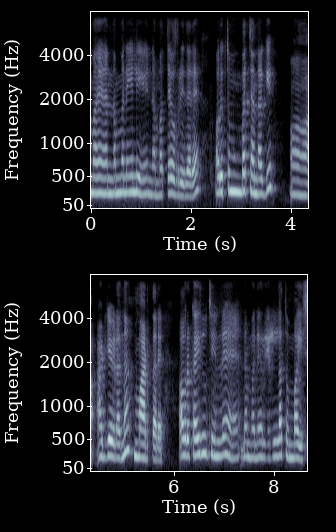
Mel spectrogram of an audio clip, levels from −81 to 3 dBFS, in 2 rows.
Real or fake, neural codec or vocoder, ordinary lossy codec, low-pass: fake; codec, 16 kHz, 0.8 kbps, ZipCodec; MP3, 64 kbps; 7.2 kHz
